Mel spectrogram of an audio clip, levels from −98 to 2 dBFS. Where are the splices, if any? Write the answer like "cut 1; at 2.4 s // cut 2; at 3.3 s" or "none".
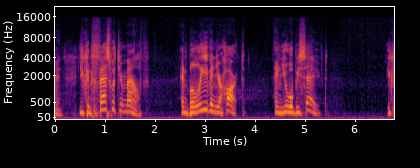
none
